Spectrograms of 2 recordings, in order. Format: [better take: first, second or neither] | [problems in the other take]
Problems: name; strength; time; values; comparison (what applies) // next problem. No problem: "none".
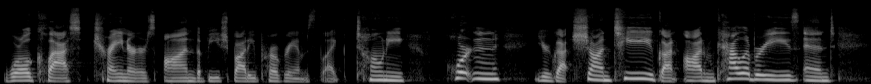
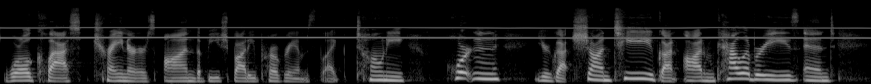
first | high-pitched whine; loud; throughout; 3.5 kHz, 6 dB below the speech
